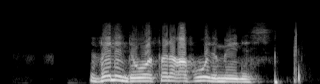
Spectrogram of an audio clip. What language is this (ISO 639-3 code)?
kab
